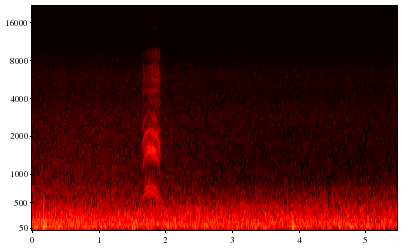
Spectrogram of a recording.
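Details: Wild raven at Ocean Beach, San Francisco, giving one short, hoarse croak over loud, constant surf and wind rumble.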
